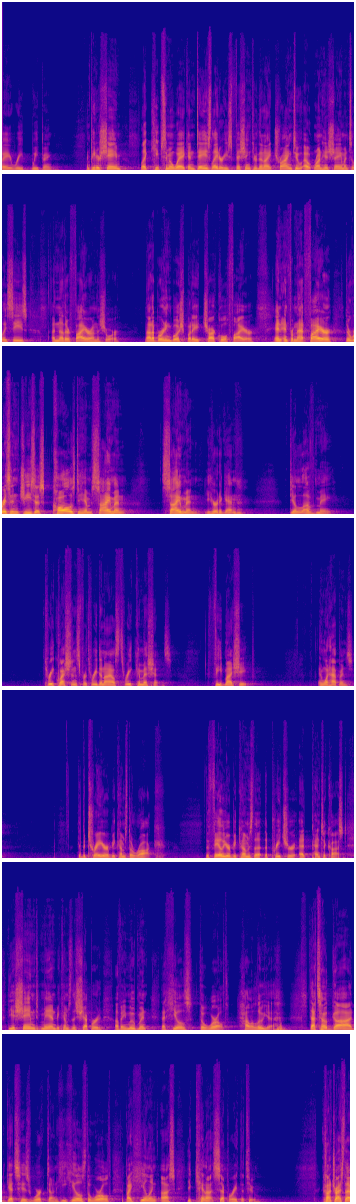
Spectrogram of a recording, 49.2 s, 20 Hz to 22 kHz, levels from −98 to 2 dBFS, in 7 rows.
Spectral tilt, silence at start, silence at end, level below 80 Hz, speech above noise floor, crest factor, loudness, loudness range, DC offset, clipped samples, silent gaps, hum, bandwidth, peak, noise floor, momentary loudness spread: -6 dB/octave; 0 s; 0 s; -66 dBFS; 51 dB; 22 dB; -30 LUFS; 9 LU; under 0.1%; under 0.1%; none; none; 17.5 kHz; -8 dBFS; -80 dBFS; 15 LU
